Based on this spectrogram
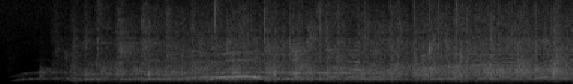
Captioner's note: audience applauds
